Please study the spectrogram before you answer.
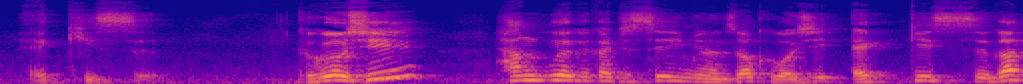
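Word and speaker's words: エキス: 이 EX라는 말을 딱 떼내서 일본에서 에키스라고 발음을 했대요. 에키스.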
